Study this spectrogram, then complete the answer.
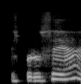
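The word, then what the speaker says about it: esporozoea: El filon apicomplexa, la clase esporosoea, esporosea, así se se se pronuncia y la sub la subclase coxidia.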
